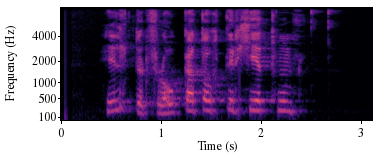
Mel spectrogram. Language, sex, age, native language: Icelandic, female, 60-69, Icelandic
